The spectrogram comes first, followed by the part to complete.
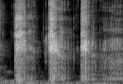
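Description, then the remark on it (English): A person imitates a snapping turtle growl with three short, harsh, raspy bursts in a steady rhythm, loud, with brief pauses between them. “They don't growl, but you know what I mean? Snapping turtles.”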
